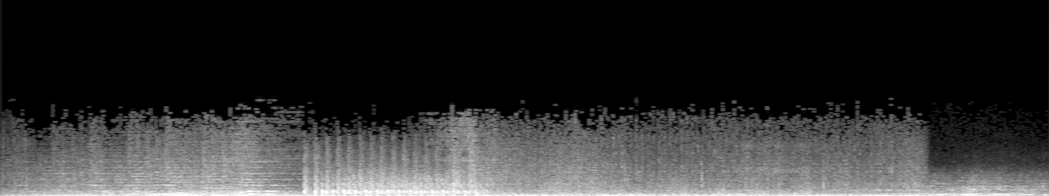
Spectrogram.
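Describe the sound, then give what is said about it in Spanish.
Fighter plane machine guns firing in a dogfight with a Japanese Zero, a dense, continuous rattle of rapid gunfire that stays loud and unbroken throughout. “colocó su avión en el mismo plano que el cero, abrió fuego con sus armas y dio en el blanco.”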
